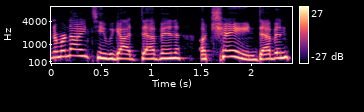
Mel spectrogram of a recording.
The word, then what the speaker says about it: Achane: At number 19, we got Devin Achane. Devin 2 Chains. Nick, you say his name wrong all the time.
